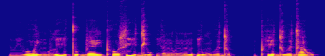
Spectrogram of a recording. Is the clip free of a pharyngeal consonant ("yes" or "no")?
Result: yes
